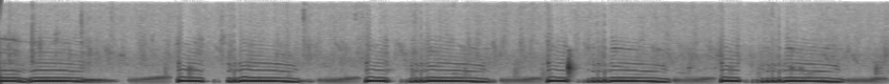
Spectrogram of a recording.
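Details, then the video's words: Local male Barbary dove (puter) calling a rival, a strong bird used as a lure or tutor recording. Mid-pitched rolling coos with a long sustained note repeat roughly every two seconds, loud and clear throughout. "Suara mewah jago memanggil lawan."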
